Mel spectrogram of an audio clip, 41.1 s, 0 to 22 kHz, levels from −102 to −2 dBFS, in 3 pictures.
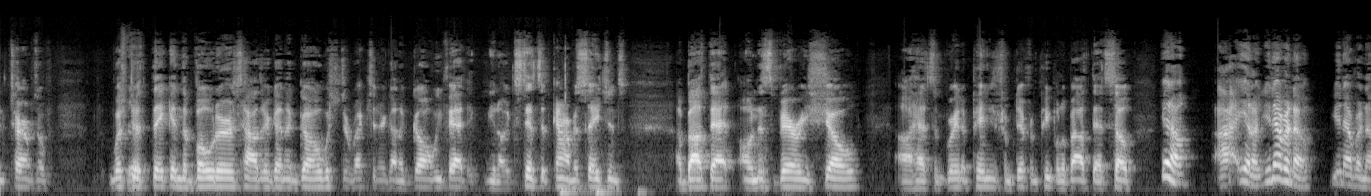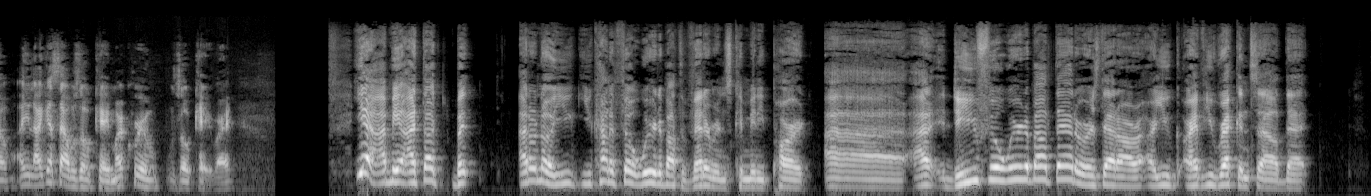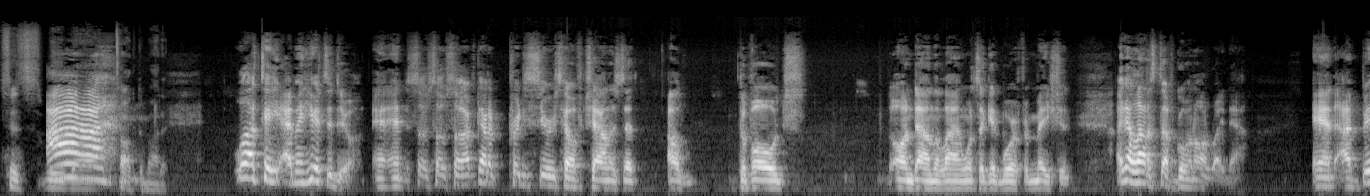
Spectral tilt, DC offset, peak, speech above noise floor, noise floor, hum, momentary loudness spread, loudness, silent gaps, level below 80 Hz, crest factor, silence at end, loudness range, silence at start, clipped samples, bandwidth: -4 dB/octave; under 0.1%; -2 dBFS; 57 dB; -77 dBFS; none; 14 LU; -20 LUFS; 16.46-17.00 s; -52 dBFS; 18 dB; 0 s; 4 LU; 0 s; under 0.1%; 14 kHz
